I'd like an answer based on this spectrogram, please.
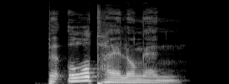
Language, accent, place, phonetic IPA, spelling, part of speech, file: German, Germany, Berlin, [bəˈʔʊʁtaɪ̯lʊŋən], Beurteilungen, noun, De-Beurteilungen.ogg
- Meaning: plural of Beurteilung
